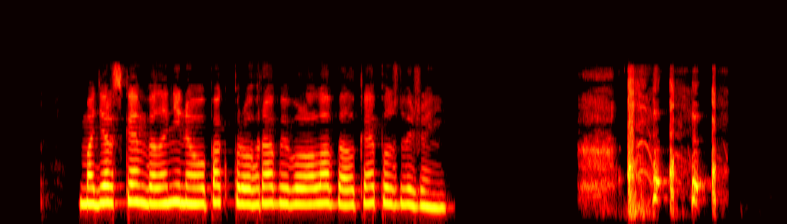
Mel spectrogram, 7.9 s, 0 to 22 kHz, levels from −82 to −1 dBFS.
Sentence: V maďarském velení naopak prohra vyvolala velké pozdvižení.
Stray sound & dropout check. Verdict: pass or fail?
fail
